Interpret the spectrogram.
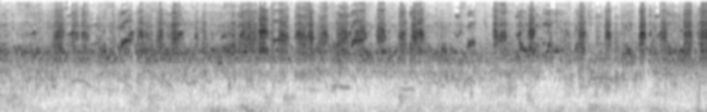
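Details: Aviary colony of Australian budgerigars chirping and singing happily, with rapid high tweets and short scratchy notes packed together in a constant chattering chorus from many birds.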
